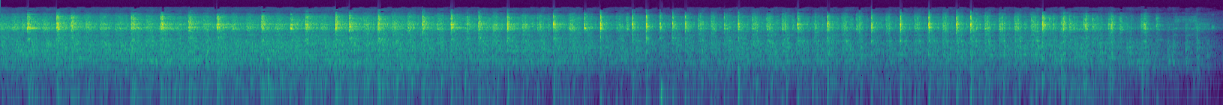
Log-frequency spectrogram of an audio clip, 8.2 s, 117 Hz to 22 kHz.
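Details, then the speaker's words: 17-year-old Sears Craftsman snow blower, single-cylinder, after carburetor cleaning and replacement with a new carburetor, not yet fully warmed: quick, fairly steady chuffing of about three pulses a second, then dies away; runs normally, idle may need finer adjustment. "still think it needs a little bit more fine adjustment on the carburetor but uh that's enough for me today"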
